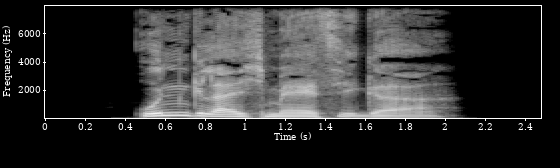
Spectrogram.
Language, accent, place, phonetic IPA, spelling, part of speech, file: German, Germany, Berlin, [ˈʊnɡlaɪ̯çˌmɛːsɪɡɐ], ungleichmäßiger, adjective, De-ungleichmäßiger.ogg
- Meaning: inflection of ungleichmäßig: 1. strong/mixed nominative masculine singular 2. strong genitive/dative feminine singular 3. strong genitive plural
